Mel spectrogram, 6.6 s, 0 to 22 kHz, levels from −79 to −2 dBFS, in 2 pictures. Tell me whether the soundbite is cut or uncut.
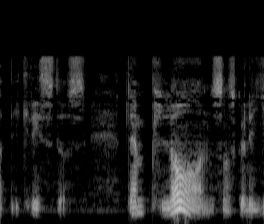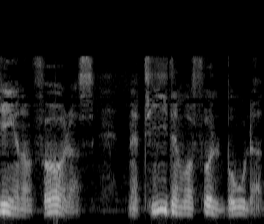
uncut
